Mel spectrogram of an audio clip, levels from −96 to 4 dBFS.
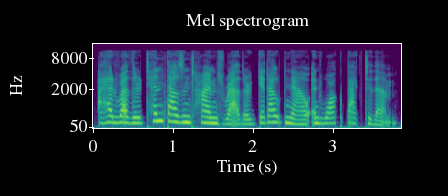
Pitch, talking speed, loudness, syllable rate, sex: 235 Hz, 235 wpm, -19 LUFS, 5.1 syllables/s, female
